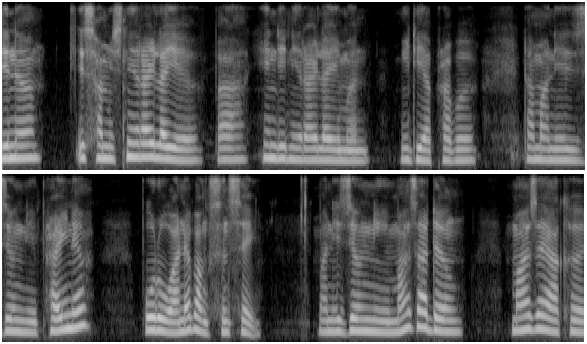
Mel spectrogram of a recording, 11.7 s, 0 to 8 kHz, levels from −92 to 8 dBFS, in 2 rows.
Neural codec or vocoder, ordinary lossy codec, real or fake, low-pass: none; Opus, 32 kbps; real; 7.2 kHz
